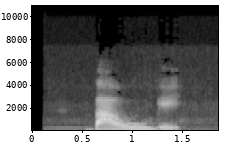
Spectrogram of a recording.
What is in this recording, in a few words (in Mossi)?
"vaooge", moore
